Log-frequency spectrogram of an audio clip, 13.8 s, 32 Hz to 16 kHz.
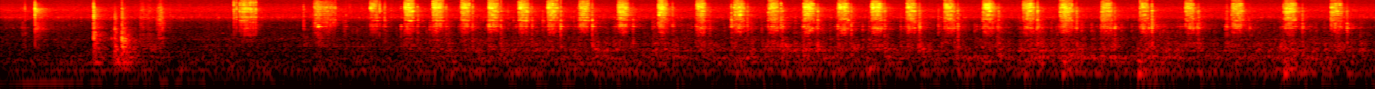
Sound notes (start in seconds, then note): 2.9 ratchet noises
